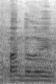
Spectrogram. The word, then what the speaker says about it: Bungoolee: Okay, so you're from Bungoolee Tours? It's pronounced as Bungoolee.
